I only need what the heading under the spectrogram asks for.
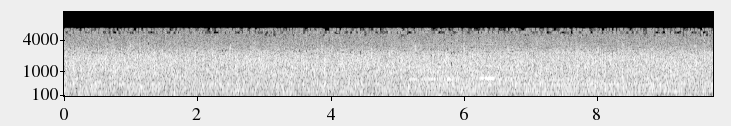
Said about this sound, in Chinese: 维也纳童声合唱团在全世界观众的面前完成了出色的表演，让我们为可爱的孩子们喝彩吧。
